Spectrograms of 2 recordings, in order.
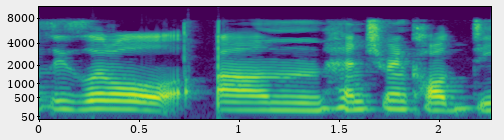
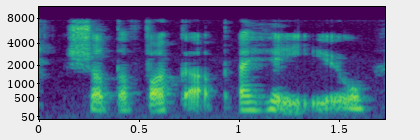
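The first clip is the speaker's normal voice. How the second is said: dismissive deadpan; 6 dB quieter than usual. Retold or imitated. Loveby brushes off Peach's thanks, quietly dismissive. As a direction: drop the volume and dismiss her.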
